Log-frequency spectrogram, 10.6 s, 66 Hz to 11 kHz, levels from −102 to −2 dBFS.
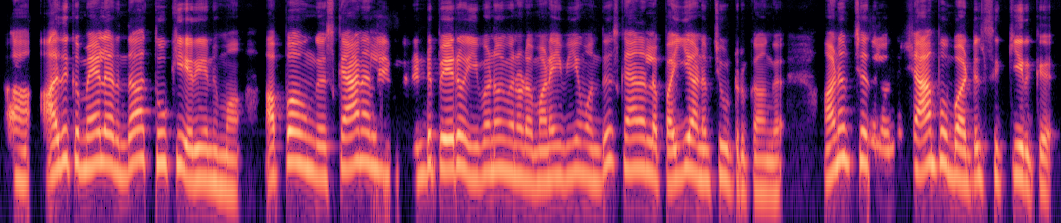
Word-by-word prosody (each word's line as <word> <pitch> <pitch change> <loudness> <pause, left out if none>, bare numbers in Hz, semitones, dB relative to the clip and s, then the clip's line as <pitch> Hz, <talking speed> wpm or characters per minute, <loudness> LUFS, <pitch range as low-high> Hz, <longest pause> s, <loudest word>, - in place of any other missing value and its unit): அ - - +1 0.4
அதுக்கு 265 +5 +2
மேல 260 +2 +5
இருந்தா 235 +3 0 0.2
தூக்கி 260 0 -1
எரியணுமாம். 170 -5 -1 0.3
அப்போ 195 +8 +2
அவங்க 230 -6 -1
ஸ்கேனர்ல 245 +1 +2
இருக்கற 195 -2 -11
2 205 +7 -1
பேரும் 230 0 +6
இவனும், 215 +3 -3
இவனோட 195 -4 -2
மனைவியும் 195 +3 -3
வந்து 180 +6 -5
ஸ்கேனர்ல 230 -3 0
பைய 205 +6 +2
அனுப்பிச்சு 180 +1 -3
விட்டுருக்காங்க. 140 -5 -5 0.5
அனுப்பிச்சதுல 260 -5 0
வந்து 185 +9 -14
ஷாம்பூ 250 +4 +5
பாட்டில் 180 0 +1
சிக்கியிருக்கு. 185 -1 -1
210 Hz, 140 wpm, -21 LUFS, 185-245 Hz, 0.5 s, பேரும்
